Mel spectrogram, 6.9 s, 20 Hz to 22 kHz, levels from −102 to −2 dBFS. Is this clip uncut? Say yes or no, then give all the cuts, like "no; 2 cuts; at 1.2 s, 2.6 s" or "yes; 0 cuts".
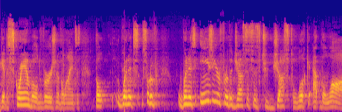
yes; 0 cuts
